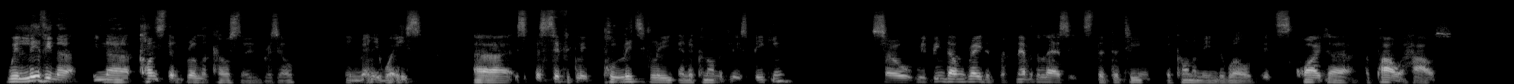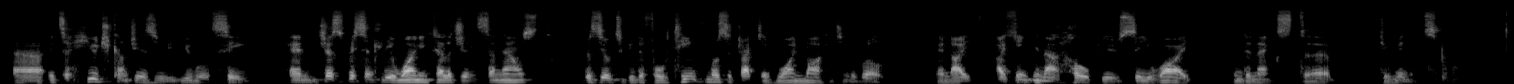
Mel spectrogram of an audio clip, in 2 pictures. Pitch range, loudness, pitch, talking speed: 95-130 Hz, -31 LUFS, 105 Hz, 160 wpm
